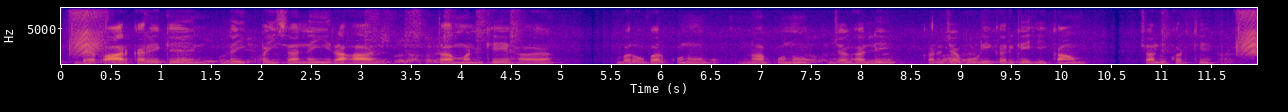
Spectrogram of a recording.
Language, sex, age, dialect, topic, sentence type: Chhattisgarhi, male, 18-24, Western/Budati/Khatahi, banking, statement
